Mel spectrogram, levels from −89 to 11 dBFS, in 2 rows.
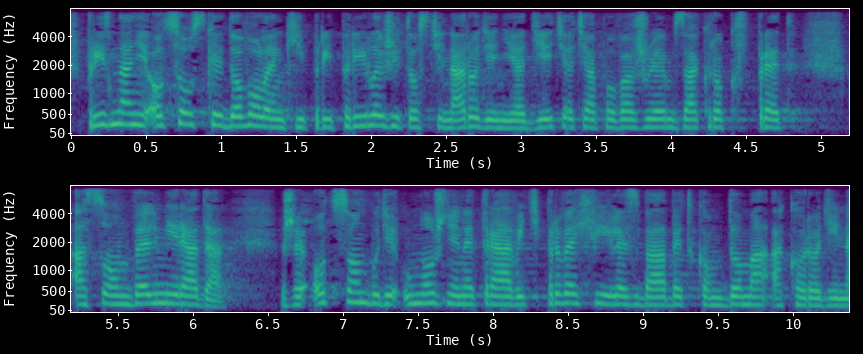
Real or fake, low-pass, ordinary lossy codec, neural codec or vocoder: real; 7.2 kHz; none; none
